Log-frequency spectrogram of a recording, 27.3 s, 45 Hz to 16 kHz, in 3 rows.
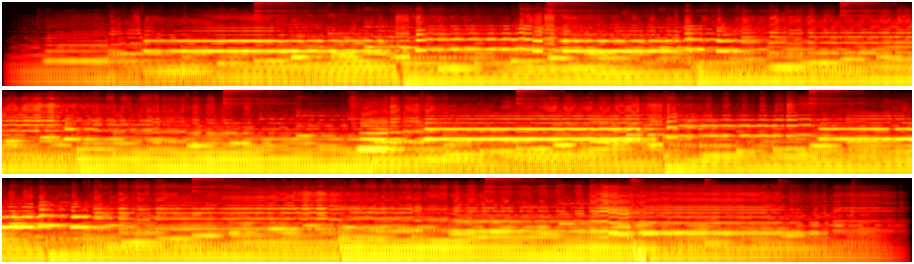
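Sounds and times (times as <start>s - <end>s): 
saxophone: 0.1s - 27.2s.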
